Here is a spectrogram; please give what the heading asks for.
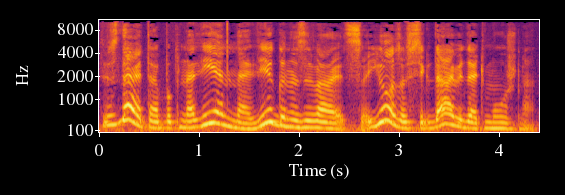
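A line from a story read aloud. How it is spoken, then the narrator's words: Grumbling mutter. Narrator (Russian): Гришка пробурчал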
